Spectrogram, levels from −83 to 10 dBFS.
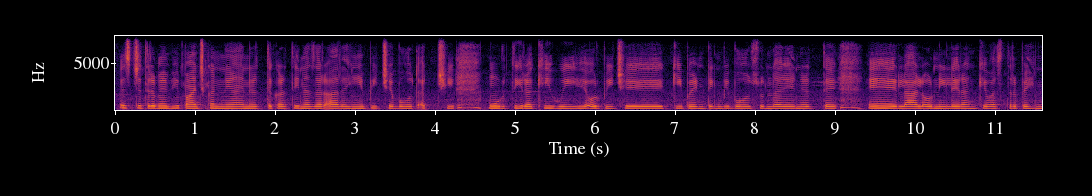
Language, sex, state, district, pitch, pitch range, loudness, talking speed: Hindi, female, Jharkhand, Jamtara, 215 Hz, 210-220 Hz, -22 LUFS, 190 wpm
